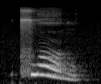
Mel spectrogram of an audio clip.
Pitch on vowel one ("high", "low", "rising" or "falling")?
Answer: falling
